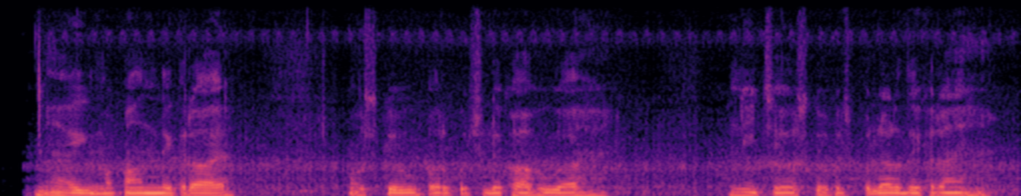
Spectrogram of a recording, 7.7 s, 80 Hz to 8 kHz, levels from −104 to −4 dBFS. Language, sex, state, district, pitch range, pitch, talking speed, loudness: Hindi, male, Uttar Pradesh, Ghazipur, 110-115 Hz, 110 Hz, 150 wpm, -36 LUFS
